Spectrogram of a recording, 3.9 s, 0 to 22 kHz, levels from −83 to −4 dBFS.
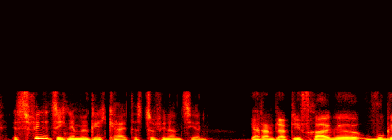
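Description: At 0.95 to 1.02 s, between "es findet sich eine" and "das zu finanzieren", VoIP packet loss concealed by the speech codec: the decoder extrapolates over a 20 ms gap, one frame's worth, giving a brief buzzy or noisy, fading smear.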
